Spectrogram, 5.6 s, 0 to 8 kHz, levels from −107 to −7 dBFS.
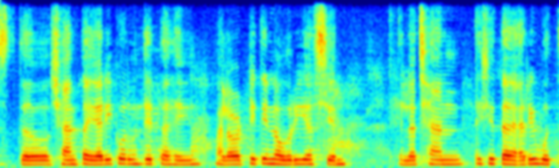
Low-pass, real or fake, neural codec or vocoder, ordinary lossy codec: none; fake; codec, 16 kHz, 0.8 kbps, ZipCodec; none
